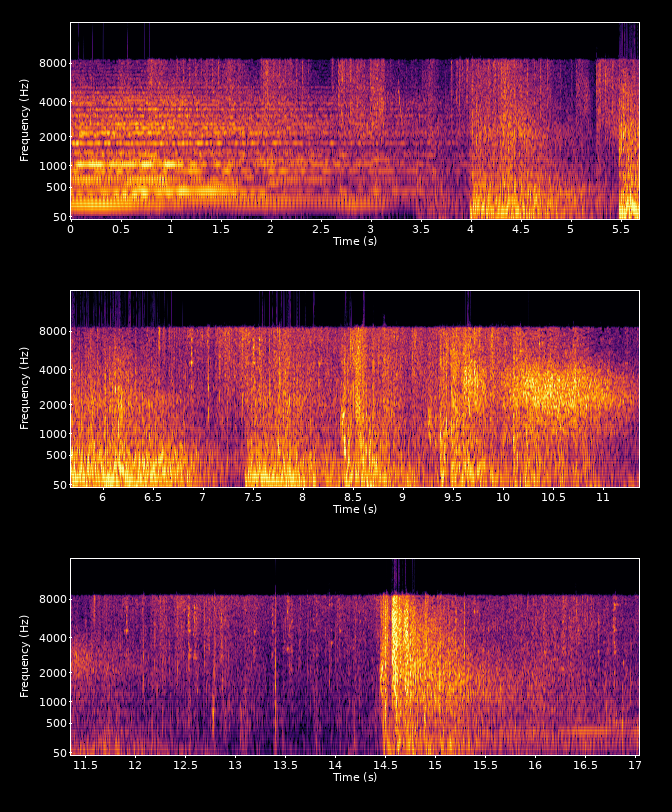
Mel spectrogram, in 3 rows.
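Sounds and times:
heavy explosions rumbling: 3.4 - 12.8, 14.4 - 17.0
smaller explosions: 3.4 - 12.8, 14.3 - 17.0.

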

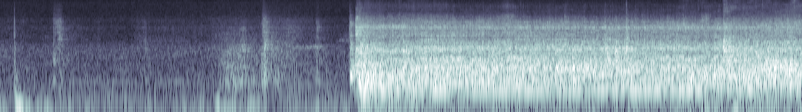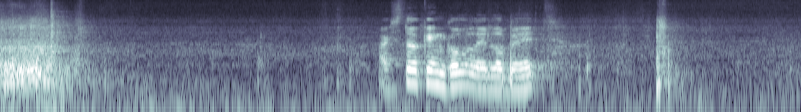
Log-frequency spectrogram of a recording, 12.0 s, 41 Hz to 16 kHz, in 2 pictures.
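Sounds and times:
electric garage door motor: 2.6 - 7.0.

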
